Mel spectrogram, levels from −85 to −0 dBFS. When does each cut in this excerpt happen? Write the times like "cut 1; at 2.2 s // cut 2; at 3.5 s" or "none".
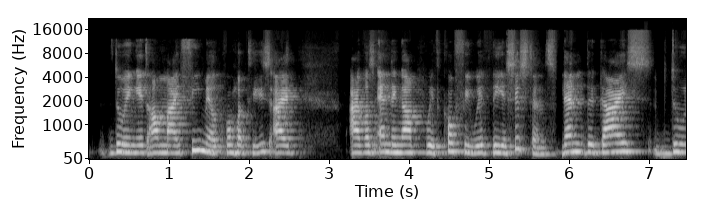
cut 1; at 5.9 s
